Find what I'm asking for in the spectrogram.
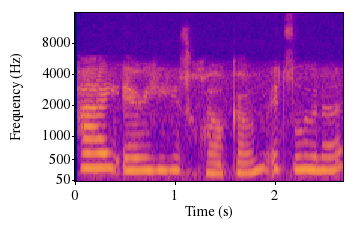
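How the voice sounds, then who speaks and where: Lively intonation marks a woman's fairly slow speech. Noticeable background noise can be heard too. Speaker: tarot reader. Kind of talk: tarot reading. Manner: stuttering a little; casual, filler-heavy.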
